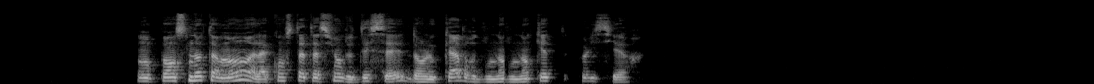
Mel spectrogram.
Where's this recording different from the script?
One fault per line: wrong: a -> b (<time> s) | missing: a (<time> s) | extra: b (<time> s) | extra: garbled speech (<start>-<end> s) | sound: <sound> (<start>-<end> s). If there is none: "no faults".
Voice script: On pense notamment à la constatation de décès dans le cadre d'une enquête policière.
extra: d'une (5.0 s)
